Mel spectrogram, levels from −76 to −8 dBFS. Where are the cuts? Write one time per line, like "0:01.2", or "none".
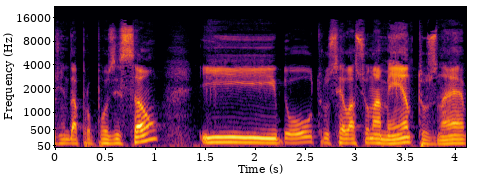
0:02.3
